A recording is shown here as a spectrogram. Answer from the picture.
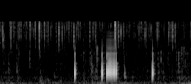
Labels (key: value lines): label: biophony, knock croak
recorder: SoundTrap 300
